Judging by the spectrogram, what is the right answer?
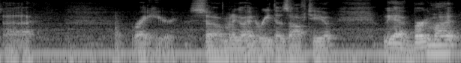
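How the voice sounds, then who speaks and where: A man reviewing shave soap in a relaxed, rambling way, a bit sniffly and clearing his throat often. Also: deep voice, recorded from a distance, a little hiss or hum. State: sniffly from irritated sinuses. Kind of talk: casual product review vlog.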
